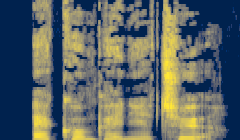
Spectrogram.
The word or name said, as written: akkompagnatør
